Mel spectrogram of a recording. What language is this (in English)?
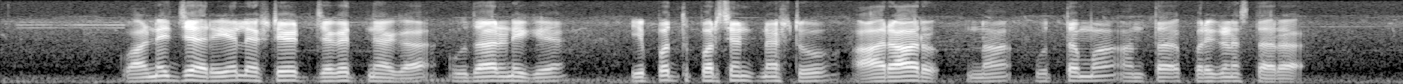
Kannada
